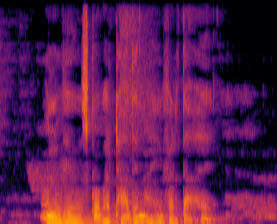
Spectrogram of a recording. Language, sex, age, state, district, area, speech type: Hindi, female, 45-60, Bihar, Begusarai, rural, spontaneous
